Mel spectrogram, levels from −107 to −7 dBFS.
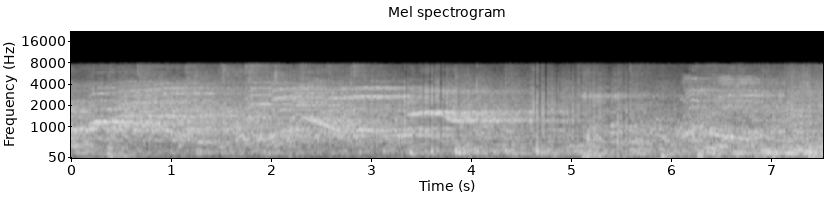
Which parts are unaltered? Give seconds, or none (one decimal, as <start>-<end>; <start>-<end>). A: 0.0-3.3; 3.9-4.6; 5.6-7.5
